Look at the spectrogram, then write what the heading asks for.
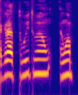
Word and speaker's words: gratuito: Já gratuito ávido é uma proparoxítona, e por isso que deverá ser acentuado a antepenúltima sílaba. Gratuito não tem acento, porque é uma paroxítona terminada em O.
